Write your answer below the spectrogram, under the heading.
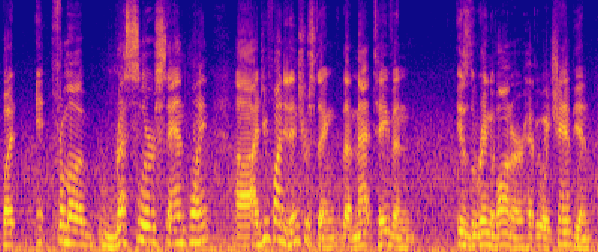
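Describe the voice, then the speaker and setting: A man's voice: a little high, moderate pace, noisy background. Boastful man, distant mic. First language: not French. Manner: confident, boastful. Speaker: professional wrestler. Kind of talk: interview answers.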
